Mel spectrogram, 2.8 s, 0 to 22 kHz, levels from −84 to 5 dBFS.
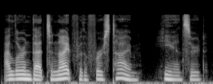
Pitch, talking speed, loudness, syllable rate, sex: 160 Hz, 210 wpm, -18 LUFS, 5.5 syllables/s, female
